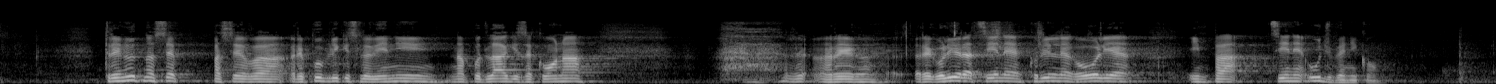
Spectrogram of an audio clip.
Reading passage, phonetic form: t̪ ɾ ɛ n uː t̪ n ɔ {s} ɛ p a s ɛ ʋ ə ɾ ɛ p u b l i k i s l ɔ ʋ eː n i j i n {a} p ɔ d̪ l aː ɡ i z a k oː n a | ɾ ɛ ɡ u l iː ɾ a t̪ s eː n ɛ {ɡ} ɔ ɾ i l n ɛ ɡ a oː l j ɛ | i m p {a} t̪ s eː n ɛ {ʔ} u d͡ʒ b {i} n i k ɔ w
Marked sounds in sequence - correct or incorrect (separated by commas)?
correct, correct, incorrect, correct, correct, incorrect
